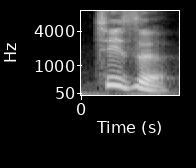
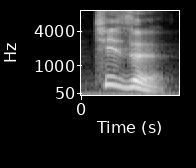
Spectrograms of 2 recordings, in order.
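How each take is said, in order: The two takes are said the same way.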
